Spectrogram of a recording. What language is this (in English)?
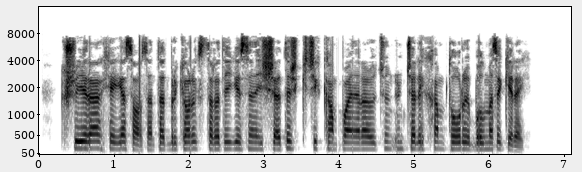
Uzbek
